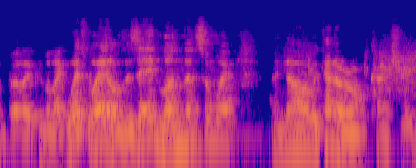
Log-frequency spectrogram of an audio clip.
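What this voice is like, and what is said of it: Welsh accent. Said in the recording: “People get confused by my accent a lot because it's not Scottish, it's not Irish. I'm Welsh ... my accent's a little weird. I get Australian all the time. Australian, South African, more than UK ... It sounds a little bit harsher than like a South African.”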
